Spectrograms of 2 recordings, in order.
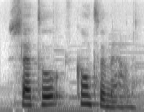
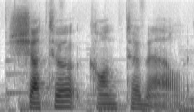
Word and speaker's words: Château Cantemerle: She's the general manager of, it's the pronunciation time of French. Okay, how do you say the winery? Château Cantemerle. Château Cantemerle.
